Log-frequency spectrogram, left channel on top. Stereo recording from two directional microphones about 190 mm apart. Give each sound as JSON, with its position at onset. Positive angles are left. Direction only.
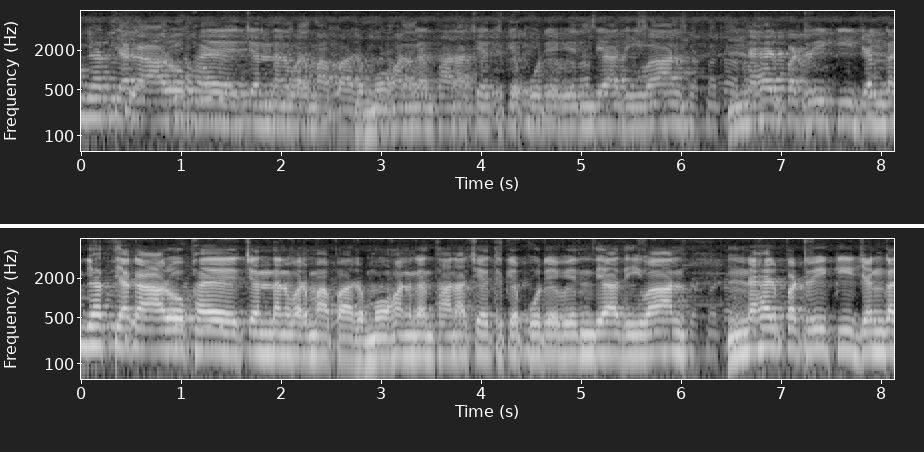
{"t": 0.1, "sound": "a man's voice", "side_deg": -45}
